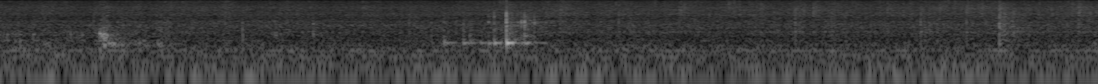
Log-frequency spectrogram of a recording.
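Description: Onions frying in oil in a pan, a soft steady sizzle with a faint crackle and a brief louder pop about midway, heard alone.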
